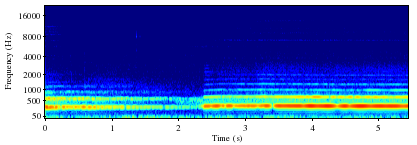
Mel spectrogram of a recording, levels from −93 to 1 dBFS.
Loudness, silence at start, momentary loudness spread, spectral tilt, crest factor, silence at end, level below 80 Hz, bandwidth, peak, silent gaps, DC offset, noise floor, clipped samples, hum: -19 LUFS; 0 s; 20 LU; -10.5 dB/octave; 10 dB; 0 s; -60 dBFS; 1.4 kHz; -10 dBFS; none; under 0.1%; -49 dBFS; under 0.1%; none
